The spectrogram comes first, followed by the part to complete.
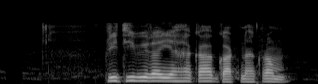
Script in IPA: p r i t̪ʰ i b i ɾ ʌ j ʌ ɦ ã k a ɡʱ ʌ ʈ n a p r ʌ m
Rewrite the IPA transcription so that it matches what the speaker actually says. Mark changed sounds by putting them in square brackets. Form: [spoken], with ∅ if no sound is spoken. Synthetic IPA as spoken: p r i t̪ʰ i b i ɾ ʌ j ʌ ɦ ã k a ɡʱ ʌ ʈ n a [k] r ʌ m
